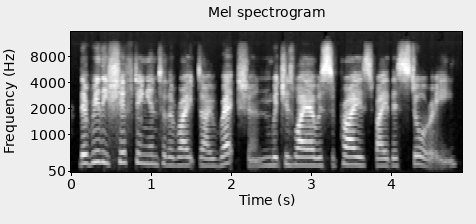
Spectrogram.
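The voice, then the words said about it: English accent. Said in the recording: “as you can probably tell from my accent, I am from the UK, I am from England”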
